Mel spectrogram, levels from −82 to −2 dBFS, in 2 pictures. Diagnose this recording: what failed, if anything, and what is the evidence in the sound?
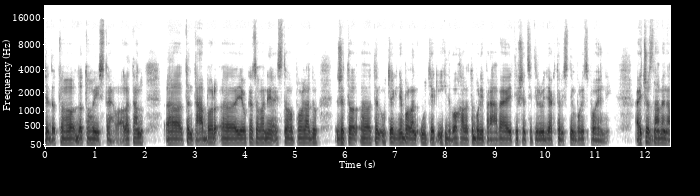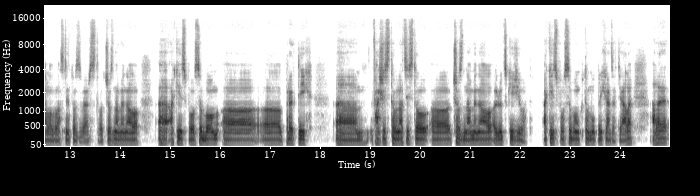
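Nothing failed: the recording shows no fault at any stage, and the sound gives no evidence of one.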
